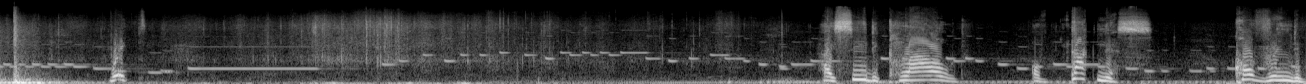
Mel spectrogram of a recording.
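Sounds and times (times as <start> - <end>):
slow melody of high notes: 0.0 - 13.0.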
